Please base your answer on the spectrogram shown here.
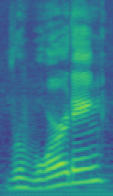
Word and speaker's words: rewarding: do we think rewarding so also pronunciation if you want American English rewarding rewarding they have to war ding British English no rewarding for a war ding rewarding and stress on war rewarding ok what do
